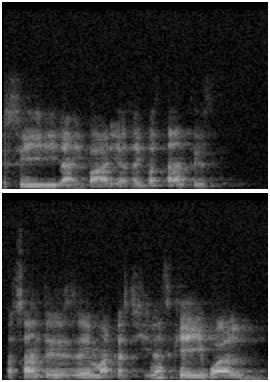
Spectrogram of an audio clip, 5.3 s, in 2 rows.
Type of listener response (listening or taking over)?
listening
